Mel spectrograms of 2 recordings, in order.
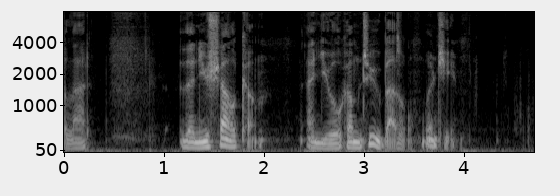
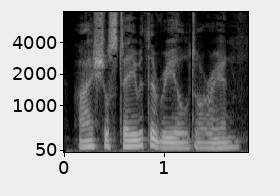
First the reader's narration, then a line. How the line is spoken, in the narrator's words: he said sadly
